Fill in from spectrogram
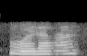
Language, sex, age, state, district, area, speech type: Goan Konkani, female, 18-30, Goa, Ponda, rural, conversation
